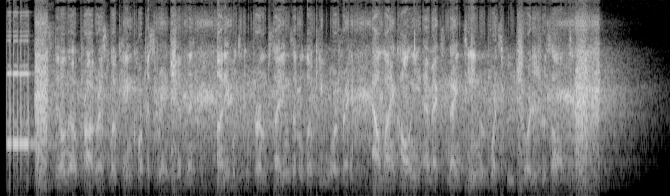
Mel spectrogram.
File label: Announcements, Radio Interceptions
